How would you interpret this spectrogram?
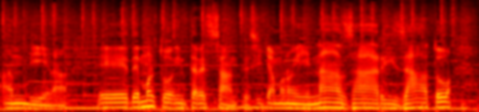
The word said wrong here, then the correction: Narasirato: vado a controllare se l'ho detto bene, Narasirato, anzi, questa è la pronuncia giusta, ed escono anche loro lo scorso anno 2012 con Baratoho.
